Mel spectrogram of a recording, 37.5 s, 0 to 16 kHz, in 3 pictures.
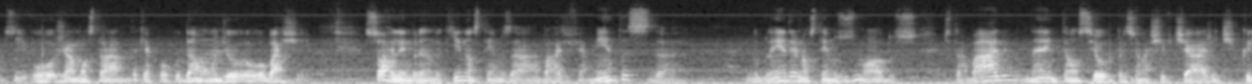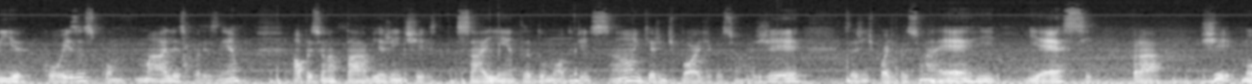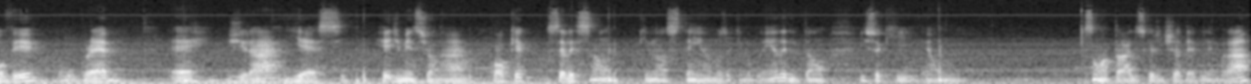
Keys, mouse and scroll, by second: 9.1 click, 9.9 click, 11.2 shift+a, 12.5 click, 15.2 Tab, 16.5 Tab, 18.3 Tab, 18.8 click, 19.3 g, 20.0 Escape, 21.3 shift+click, 21.8 shift+r, 22.4 shift+Escape, 22.8 s, 24.3 Escape, 25.0 g, 25.6 Escape, 26.9 r, 27.5 Escape, 27.9 s, 28.7 Tab, 29.6 Escape, 31.1 Tab, 34.4 x.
